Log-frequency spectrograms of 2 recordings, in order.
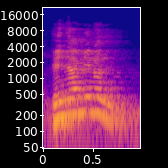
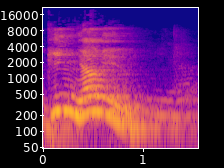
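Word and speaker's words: בנימין: 베냐민은 잉글리시 발음이고 히브리어만 해도 빈야민.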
